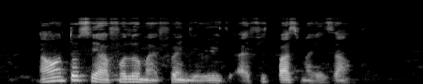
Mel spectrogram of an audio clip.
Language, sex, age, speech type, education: Nigerian Pidgin, male, 30-45, spontaneous, tertiary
